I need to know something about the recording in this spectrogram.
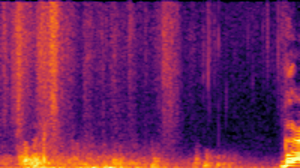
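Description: Spaceship sound effect: a low, heavy rumble that sets in suddenly and fades over about a second and a half, the ship lurching to an emergency stop.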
